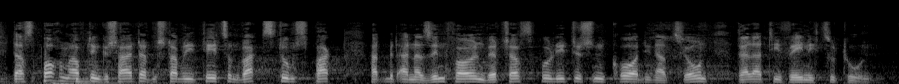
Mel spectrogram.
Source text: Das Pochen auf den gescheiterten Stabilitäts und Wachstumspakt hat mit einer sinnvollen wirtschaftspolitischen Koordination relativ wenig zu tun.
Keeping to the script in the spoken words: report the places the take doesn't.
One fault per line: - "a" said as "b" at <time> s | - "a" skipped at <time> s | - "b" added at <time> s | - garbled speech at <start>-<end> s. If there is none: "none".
none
